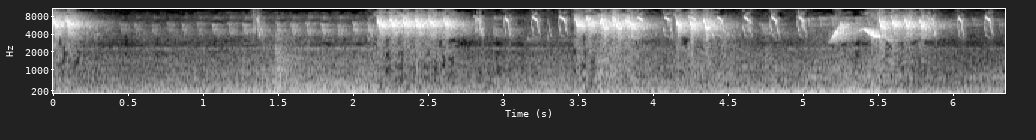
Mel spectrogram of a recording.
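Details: Red-billed and doraemon rambatan nuthatches on a bird-trapping lure: quiet start, then loud high trills broken by rapid chips, with a quick downward sweep toward the end.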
